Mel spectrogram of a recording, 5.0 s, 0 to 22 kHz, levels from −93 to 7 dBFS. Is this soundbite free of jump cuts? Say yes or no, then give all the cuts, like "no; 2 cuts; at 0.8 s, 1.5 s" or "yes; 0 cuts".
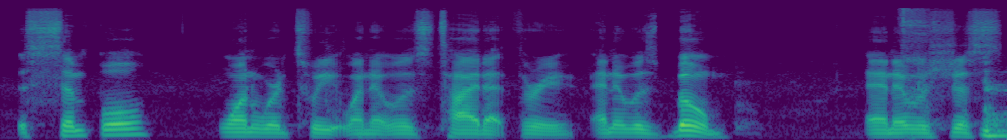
yes; 0 cuts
